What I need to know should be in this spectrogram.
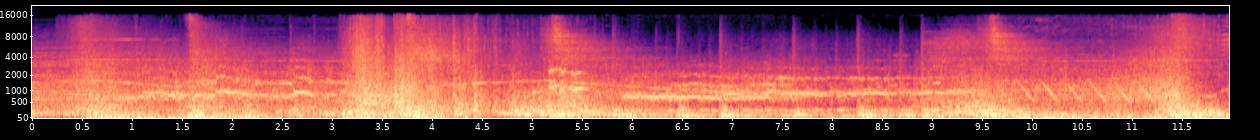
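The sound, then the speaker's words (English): Tires screech in a hard braking skid amid loud engine and road noise, with a wailing siren sweeping in the background and a few heavy crunching bursts as a car brakes hard and the pursuing police cruiser slams into its rear, leaving the cruiser disabled. “Stands on his brakes, triggering a violent rear-end collision that leaves the cruiser disabled.”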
